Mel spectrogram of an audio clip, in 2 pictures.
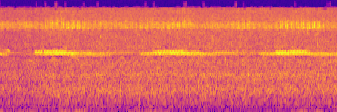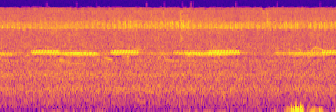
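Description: A cricket gives high, steady chirping trills, repeated about once a second over a low rumble of wind.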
